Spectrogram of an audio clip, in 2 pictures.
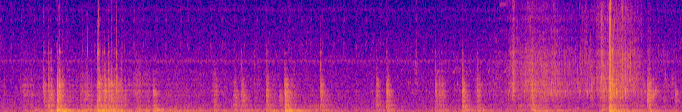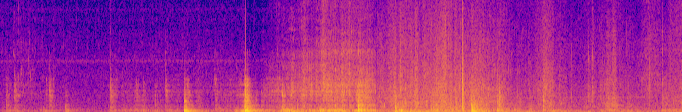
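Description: A hooked largemouth bass thrashing and splashing at the surface as it is reeled to the side of a small boat, with a few sharp knocks on the boat. The splashing grows heavier and more continuous in the last few seconds as the fish is brought alongside.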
